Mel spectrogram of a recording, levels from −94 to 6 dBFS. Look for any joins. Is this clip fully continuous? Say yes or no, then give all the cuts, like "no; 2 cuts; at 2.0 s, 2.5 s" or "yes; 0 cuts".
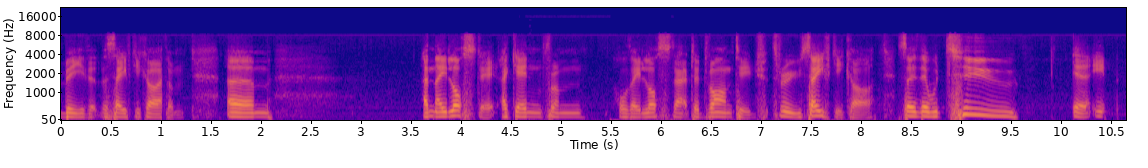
no; 2 cuts; at 1.0 s, 3.7 s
